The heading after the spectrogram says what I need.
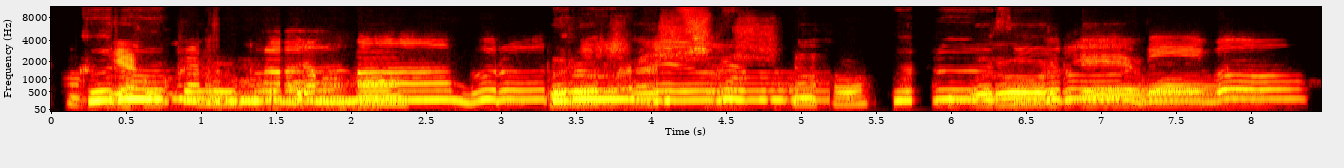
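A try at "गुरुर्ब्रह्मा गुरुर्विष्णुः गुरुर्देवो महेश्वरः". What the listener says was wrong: Again, remember here there is a R sound. Okay, Gurur Brahma, Gurur Vishnu, Gurur Vishnu, Gurur Devo Maheshwaraha.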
